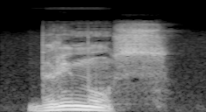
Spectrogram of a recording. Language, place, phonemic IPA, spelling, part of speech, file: Occitan, Béarn, /bɾyˈmus/, brumós, adjective, LL-Q14185 (oci)-brumós.wav
- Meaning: foggy, misty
